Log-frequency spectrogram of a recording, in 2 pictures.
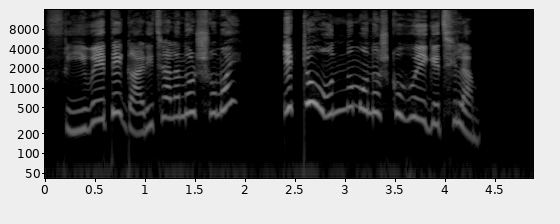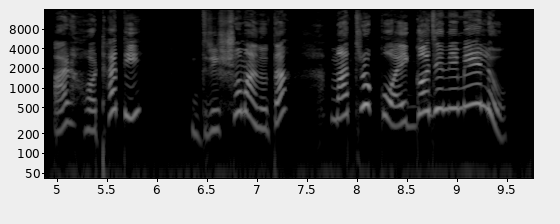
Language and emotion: Bengali, surprised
